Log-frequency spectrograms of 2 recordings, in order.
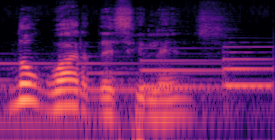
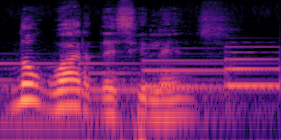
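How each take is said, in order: First: It is said in a calm, poetic tone. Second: The same.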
